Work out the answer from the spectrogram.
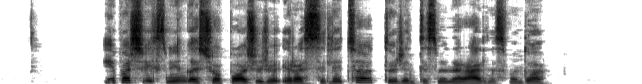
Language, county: Lithuanian, Kaunas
